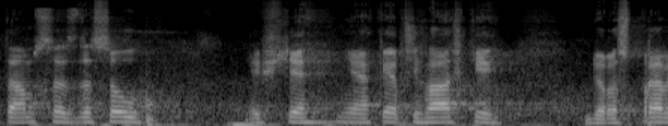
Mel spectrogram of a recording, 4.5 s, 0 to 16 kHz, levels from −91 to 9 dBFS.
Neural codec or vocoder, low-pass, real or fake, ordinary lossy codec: none; 14.4 kHz; real; Opus, 16 kbps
